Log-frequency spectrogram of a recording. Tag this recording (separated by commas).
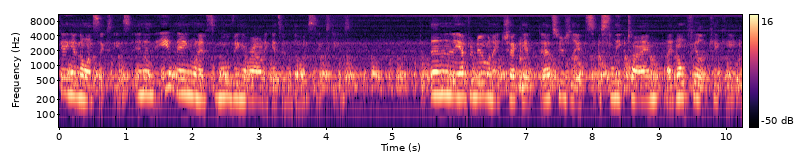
Speech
